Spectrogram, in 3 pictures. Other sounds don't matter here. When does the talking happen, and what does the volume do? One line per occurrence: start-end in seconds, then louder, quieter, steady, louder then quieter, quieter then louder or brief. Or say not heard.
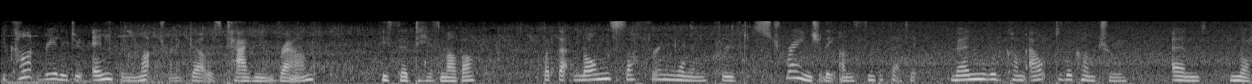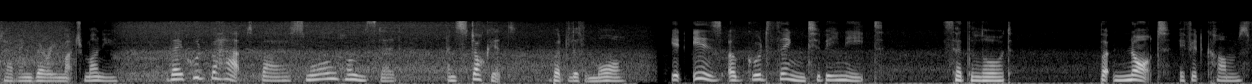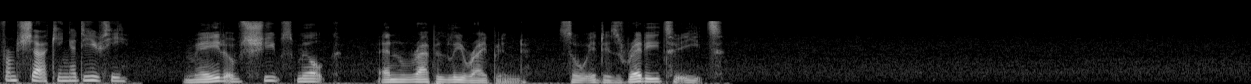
0.0-32.2 steady.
